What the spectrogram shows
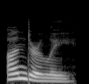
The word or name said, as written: underlye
